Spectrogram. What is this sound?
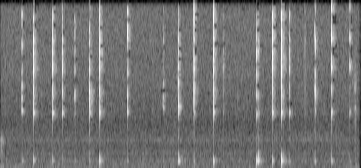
Shiver Cowboy
A cowboy that has gotten scared and is now shivering.
shiver, teeth, bone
